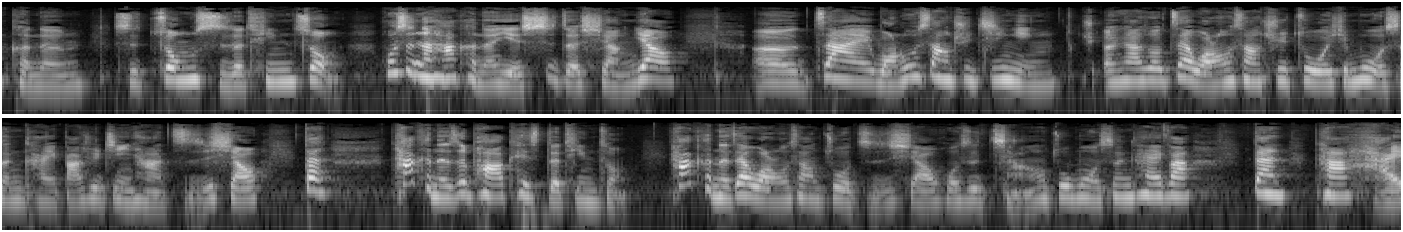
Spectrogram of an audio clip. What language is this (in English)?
Chinese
